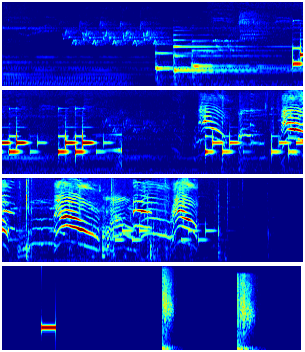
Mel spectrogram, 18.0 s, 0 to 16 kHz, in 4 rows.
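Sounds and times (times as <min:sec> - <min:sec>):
phone alarm two-note beeps: 0:04.3 - 0:06.3, 0:07.5 - 0:09.3
kittens meowing: 0:07.0 - 0:12.3.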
